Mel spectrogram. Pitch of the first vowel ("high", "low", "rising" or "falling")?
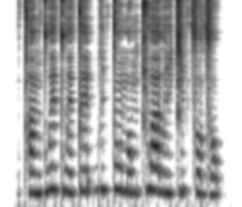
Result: low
